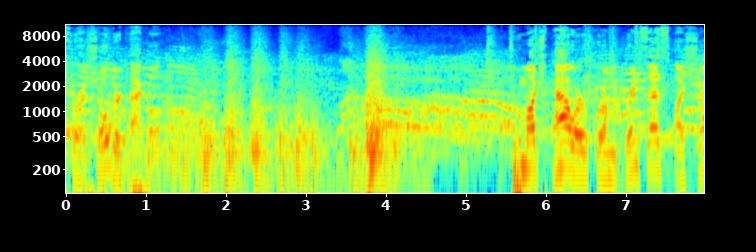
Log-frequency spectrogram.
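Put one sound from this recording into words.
A crowd of spectators nearby cheers and shouts in an echoing hall.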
